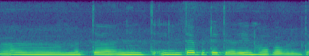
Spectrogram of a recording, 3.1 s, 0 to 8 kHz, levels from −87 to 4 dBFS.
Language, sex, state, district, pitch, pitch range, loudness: Kannada, female, Karnataka, Dharwad, 250 Hz, 245-260 Hz, -13 LUFS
